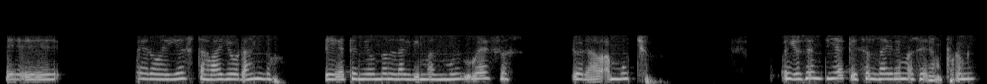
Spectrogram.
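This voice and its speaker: A woman giving a halting, emotional personal faith testimony, with many restarts. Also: a little high, little pitch movement, gravelly, slightly rough, dry recording. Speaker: testimony speaker. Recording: dry, phone-like narrow sound.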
